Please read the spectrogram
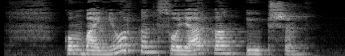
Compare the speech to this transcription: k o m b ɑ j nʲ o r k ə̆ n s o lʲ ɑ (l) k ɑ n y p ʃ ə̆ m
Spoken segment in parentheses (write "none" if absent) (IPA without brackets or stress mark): r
